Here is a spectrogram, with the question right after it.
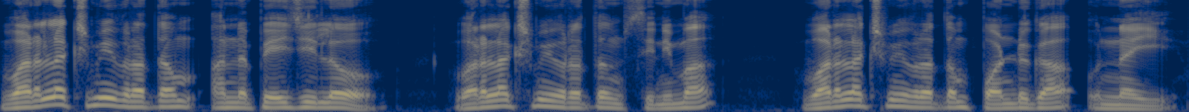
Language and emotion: Telugu, neutral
